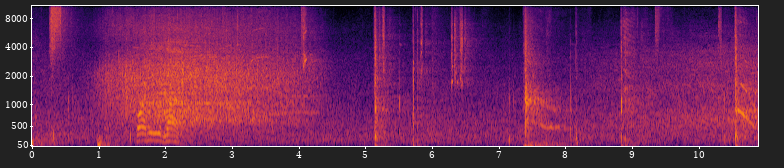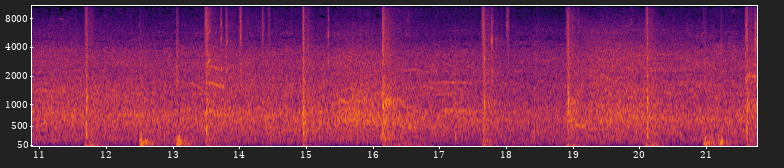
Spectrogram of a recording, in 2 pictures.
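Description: A crowd cheers and applauds loudly.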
